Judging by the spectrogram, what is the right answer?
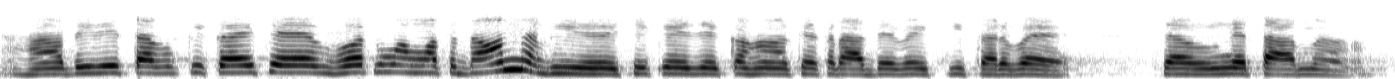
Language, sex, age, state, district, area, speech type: Maithili, female, 30-45, Bihar, Begusarai, rural, conversation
